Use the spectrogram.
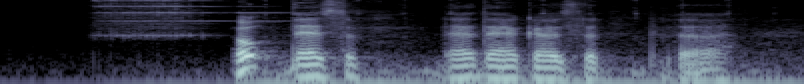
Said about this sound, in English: there goes the alarm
